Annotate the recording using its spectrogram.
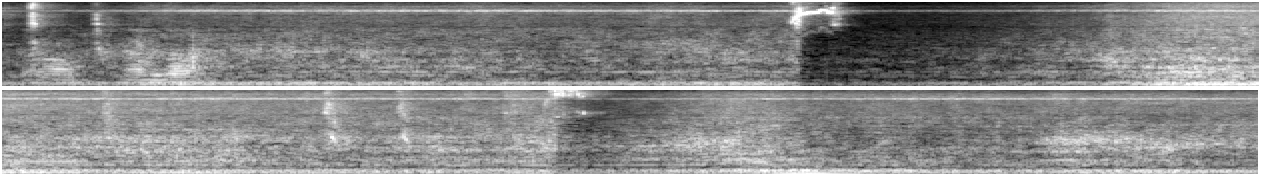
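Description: Baby macaque giving short, high-pitched squeaks, a few times several seconds apart, over a steady high tone and low background hum.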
